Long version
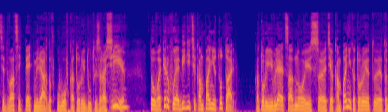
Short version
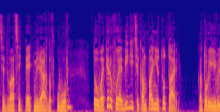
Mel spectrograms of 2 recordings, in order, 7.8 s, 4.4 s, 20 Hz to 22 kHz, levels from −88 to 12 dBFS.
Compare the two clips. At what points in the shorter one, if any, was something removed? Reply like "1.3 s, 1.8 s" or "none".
1.3 s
